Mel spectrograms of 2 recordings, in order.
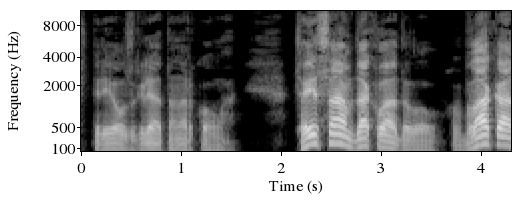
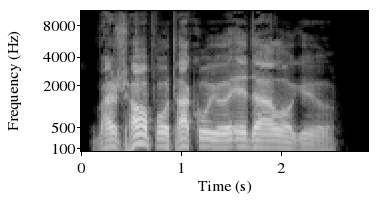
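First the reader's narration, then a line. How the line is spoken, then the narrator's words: Rude interruption. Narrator (Russian): грубо перебил нарком Иосиф Виссарионович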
